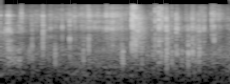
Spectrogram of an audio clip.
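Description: Brown kraft paper sleeve and clear plastic wrap around a potted plant crinkling as they are handled and pulled open: an irregular run of rustles and small crackles, with a louder rustle a little past halfway.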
